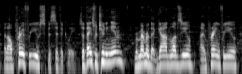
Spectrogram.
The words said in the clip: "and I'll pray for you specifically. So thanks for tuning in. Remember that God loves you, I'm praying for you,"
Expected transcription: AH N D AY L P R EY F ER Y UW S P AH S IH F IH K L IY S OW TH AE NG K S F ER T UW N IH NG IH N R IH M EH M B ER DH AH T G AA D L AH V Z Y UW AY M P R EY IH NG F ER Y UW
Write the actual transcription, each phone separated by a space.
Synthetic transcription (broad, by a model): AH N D AY L P R EY F ER Y UW S P AH S IH F IH K L IY S OW TH AE NG K S F ER T UW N IH NG IH N R IH M EH M B ER DH AH T G AA D L AH V Z Y UW AY M P R EY IH NG F ER Y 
